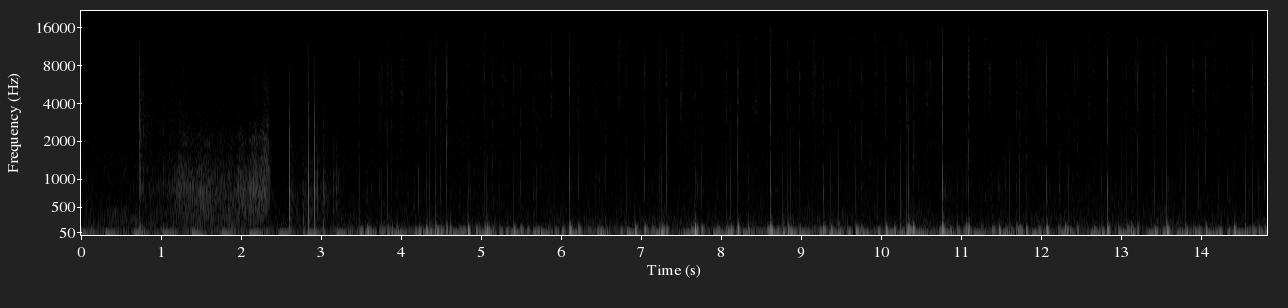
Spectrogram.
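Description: Long nails tap and scratch the closed printed cardboard cover of a flat pink "Honey Lust" eyeshadow palette. A brief soft scratching rustle opens the clip, followed by a steady run of quick, dull, low taps with short bright clicks. The sound is quiet and close, with no ring after each hit.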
